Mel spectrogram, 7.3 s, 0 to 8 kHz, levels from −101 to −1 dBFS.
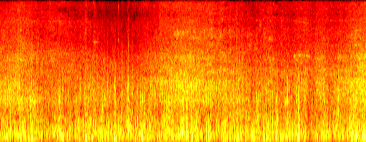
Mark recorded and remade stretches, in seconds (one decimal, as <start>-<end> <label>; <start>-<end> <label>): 0.0-7.3 recorded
